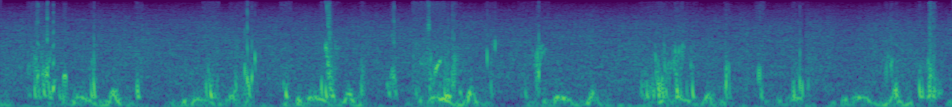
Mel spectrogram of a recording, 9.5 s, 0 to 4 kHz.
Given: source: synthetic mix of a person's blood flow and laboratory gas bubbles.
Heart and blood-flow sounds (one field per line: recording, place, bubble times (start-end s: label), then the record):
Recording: Doppler ultrasound of blood flow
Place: precordium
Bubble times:
0.26-0.70 s: bubbles
0.88-0.99 s: bubbles
1.33-1.42 s: bubbles
2.02-2.19 s: bubbles
2.28-2.59 s: bubbles
2.79-2.91 s: bubbles
3.18-3.41 s: bubbles
3.59-3.66 s: bubbles
3.83-3.98 s: bubbles
4.12-4.64 s: bubbles
4.83-4.99 s: bubbles
5.17-5.49 s: bubbles
6.38-6.97 s: bubbles
7.23-7.33 s: bubbles
7.54-7.66 s: bubbles
7.90-8.12 s: bubbles
8.83-9.04 s: bubbles
9.15-9.44 s: bubbles
From the record:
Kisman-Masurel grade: 233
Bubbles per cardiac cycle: several, 3 to 8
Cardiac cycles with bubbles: 50 to 99%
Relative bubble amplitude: loud (0.450 to 0.775)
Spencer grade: 3 (all of the cardiac periods contain showers or single bubble signals, but not dominating or overriding the cardiac motion signals)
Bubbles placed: only in the low amplitude regions of the cardiac cycle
